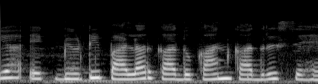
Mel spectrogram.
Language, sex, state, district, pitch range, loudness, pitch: Hindi, female, Jharkhand, Palamu, 230-270 Hz, -14 LUFS, 250 Hz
